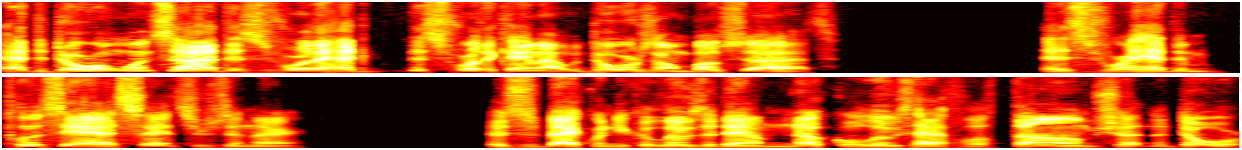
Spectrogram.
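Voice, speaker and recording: The recording is very clean, with a silent background. A man of medium pitch talks at a fairly quick pace, with ordinary pitch variation and big swings in loudness. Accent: Southern US. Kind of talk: casual chat.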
